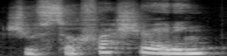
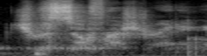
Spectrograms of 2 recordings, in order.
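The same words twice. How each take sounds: First: Said in the usual way. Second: Much softer whispered repeat; whispered exasperation. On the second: Real, not acted. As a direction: hiss it under your breath.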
